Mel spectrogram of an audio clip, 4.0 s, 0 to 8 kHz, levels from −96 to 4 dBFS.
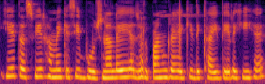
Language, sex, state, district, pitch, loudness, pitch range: Hindi, female, Delhi, New Delhi, 250 Hz, -14 LUFS, 235-265 Hz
